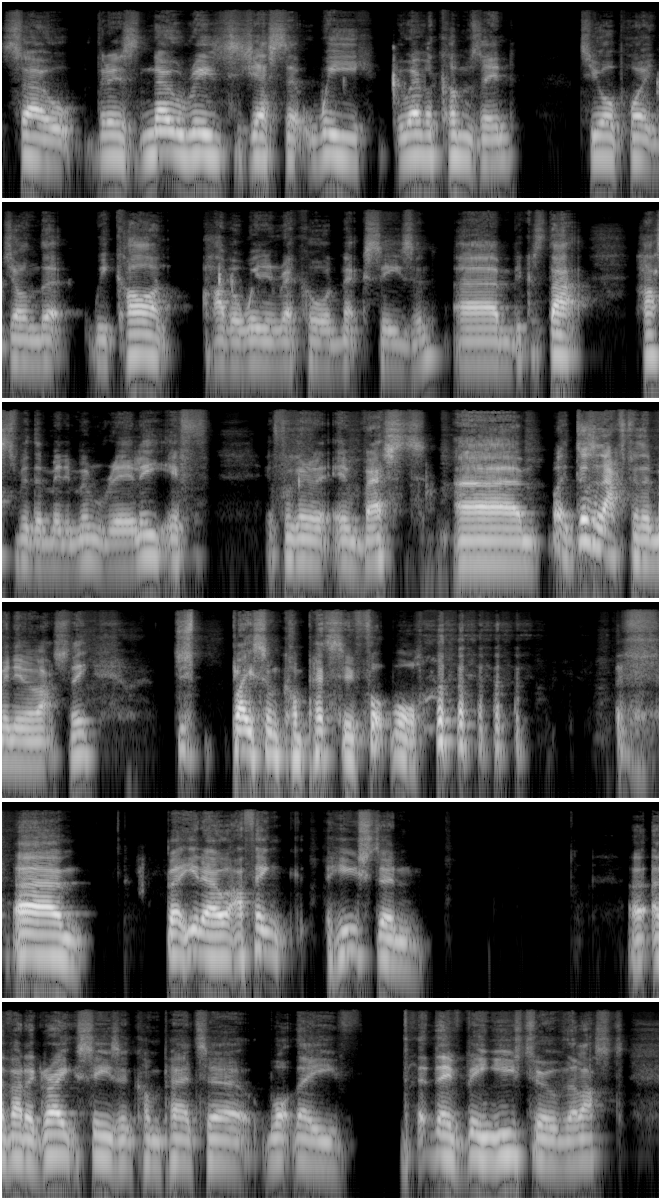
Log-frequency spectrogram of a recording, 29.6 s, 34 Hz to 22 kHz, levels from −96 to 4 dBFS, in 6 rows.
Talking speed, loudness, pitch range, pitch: 160 wpm, -21 LUFS, 115-135 Hz, 125 Hz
